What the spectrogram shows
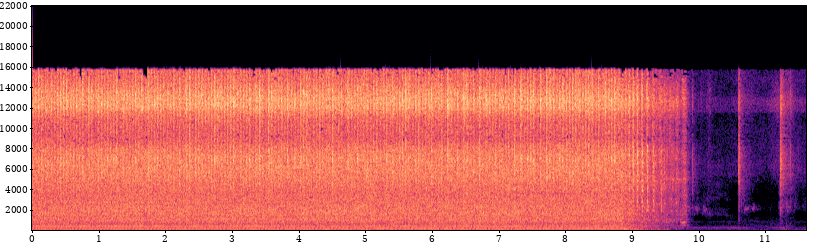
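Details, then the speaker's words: Small single-cylinder garden machine brought in for a tune-up, with good compression, spark, fuel supply and the carburetor fully open: it drones dull and muffled without crisp pickup for about nine seconds, then shuts off; bogging engine, carburetor cleaning needed. "pero se escucha la máquina como que está sorda como que no despega completamente"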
